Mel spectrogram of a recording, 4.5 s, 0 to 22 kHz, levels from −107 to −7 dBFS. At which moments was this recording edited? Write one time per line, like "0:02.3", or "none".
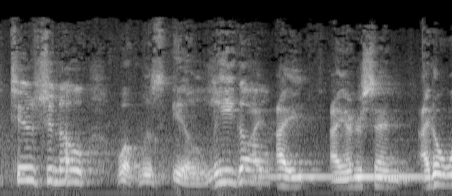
0:02.6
